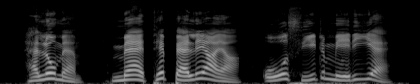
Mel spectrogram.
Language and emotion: Dogri, angry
